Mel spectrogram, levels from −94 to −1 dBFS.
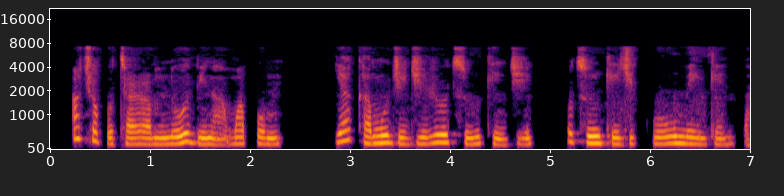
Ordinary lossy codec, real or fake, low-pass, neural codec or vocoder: MP3, 48 kbps; fake; 7.2 kHz; vocoder, 44.1 kHz, 128 mel bands every 512 samples, BigVGAN v2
